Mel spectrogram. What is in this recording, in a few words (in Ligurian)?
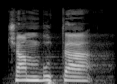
"ciambuta", dialettu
